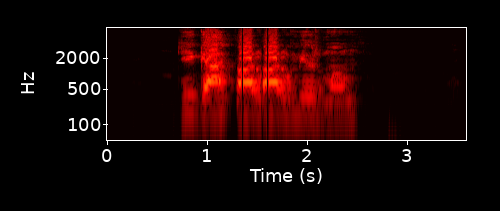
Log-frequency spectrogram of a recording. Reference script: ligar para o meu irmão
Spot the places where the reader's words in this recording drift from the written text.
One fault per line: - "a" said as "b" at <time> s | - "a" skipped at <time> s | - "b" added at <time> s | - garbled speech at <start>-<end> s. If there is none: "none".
- "para" added at 1.5 s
